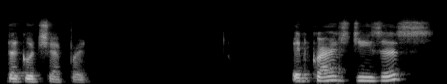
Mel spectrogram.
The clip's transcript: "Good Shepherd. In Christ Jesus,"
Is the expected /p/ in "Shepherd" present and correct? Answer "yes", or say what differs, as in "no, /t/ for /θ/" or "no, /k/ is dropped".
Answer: yes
